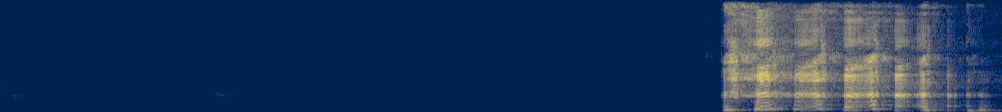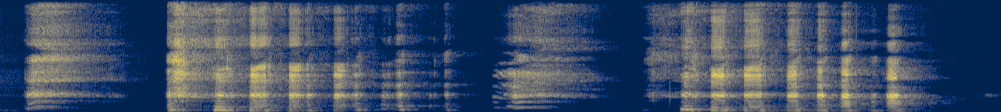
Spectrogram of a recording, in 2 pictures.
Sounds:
Laughter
